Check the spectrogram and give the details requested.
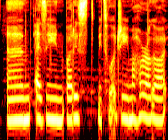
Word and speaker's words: Mahoraga: as in bhist mythology mahara is the Sanskrit pronunciation of his name I will also call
